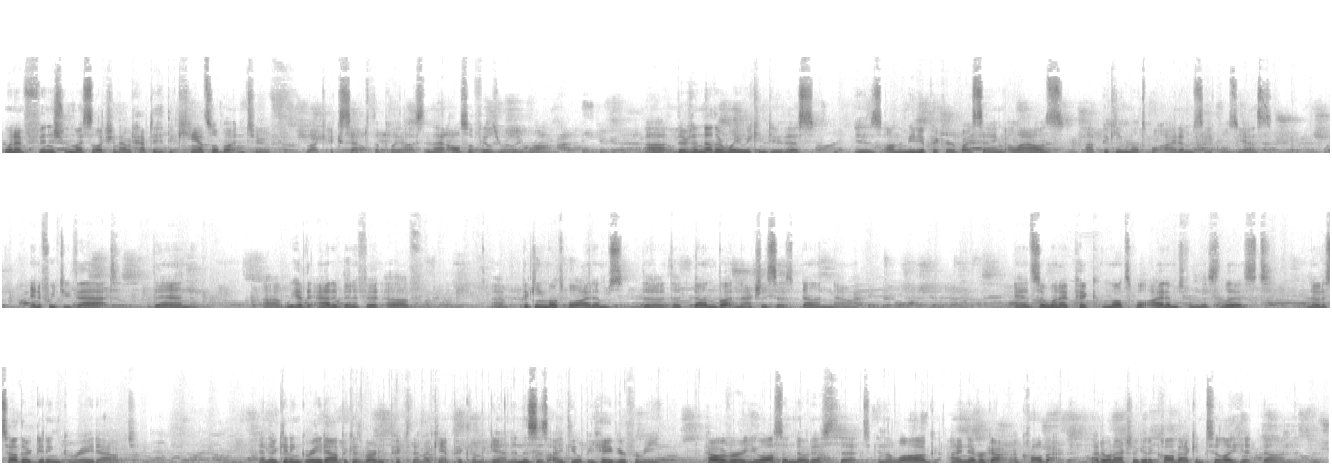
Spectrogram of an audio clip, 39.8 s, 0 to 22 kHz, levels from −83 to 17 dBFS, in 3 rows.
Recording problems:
chatter from many people; noticeable; throughout; 10 dB below the speech

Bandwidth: 14 kHz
